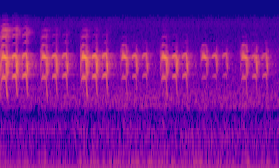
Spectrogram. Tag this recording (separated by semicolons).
bird; birdsong; dub; echo; effect; electronic; fx; happy; lol; nightingale; reggae; soundesign; space; spring; tape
